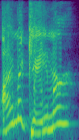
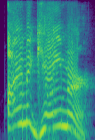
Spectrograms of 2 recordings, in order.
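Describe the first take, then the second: First: High put-on voice; lightly voiced proud gamer; imitating Phil. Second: High put-on gamer voice; lightly voiced gamer brag; mocking voice. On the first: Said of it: "Hi, this is Phil Burnell". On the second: Mocking Phil's line.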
